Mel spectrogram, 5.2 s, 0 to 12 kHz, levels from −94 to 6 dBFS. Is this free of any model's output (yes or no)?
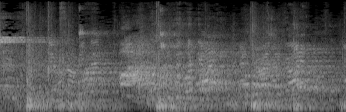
yes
